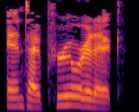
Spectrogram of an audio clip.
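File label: "antipruritic", British English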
